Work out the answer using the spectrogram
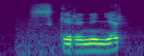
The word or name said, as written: Sgeir an Inbhire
